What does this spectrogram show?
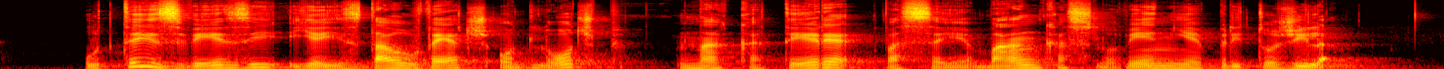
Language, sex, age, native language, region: Slovenian, male, 18-29, Slovenian, Central Slovenia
